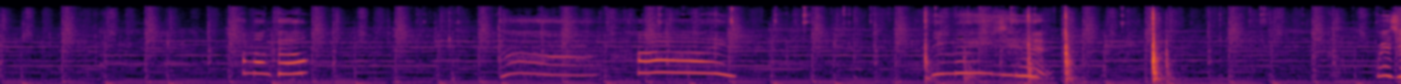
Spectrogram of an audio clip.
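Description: A dog whining in a series of high, drawn-out whines, several sliding down in pitch at the end, as it fixes on chickens, over steady background music. Two sharp knocks come near the end.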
